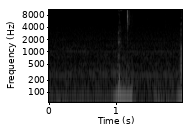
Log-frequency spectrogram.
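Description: Near silence between speech, with one faint short click a little over a second in.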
